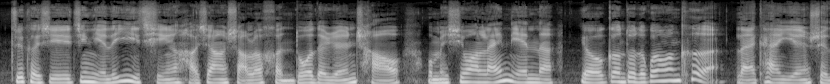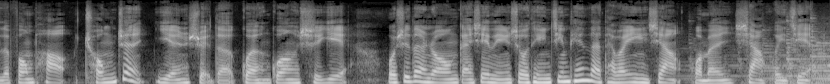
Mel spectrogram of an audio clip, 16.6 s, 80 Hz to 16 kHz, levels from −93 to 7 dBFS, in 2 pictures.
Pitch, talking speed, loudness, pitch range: 155 Hz, 245 characters per minute, -16 LUFS, 145-180 Hz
